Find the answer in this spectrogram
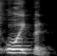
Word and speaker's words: Eupen: So it is Eupen.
